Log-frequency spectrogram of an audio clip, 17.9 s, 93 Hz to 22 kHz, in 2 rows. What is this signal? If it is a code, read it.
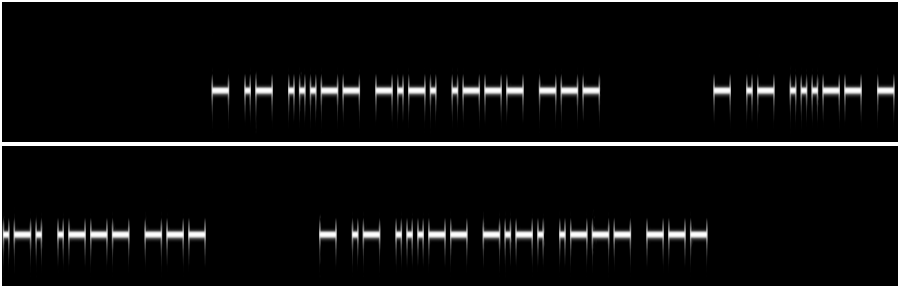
Morse code, heard as a keyed tone, about 22 wpm, 700 Hz. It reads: TA3CJO TA3CJO TA3CJO
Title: DXCC-100 Call Signs - 6 Characters - Repeated 3x - 22wpm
